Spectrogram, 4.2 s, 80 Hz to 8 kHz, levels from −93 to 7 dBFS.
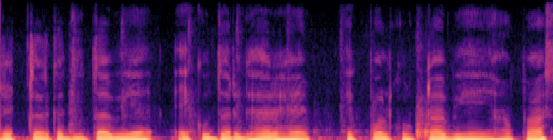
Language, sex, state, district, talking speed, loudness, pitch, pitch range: Hindi, male, Jharkhand, Ranchi, 230 wpm, -11 LUFS, 145 Hz, 135-160 Hz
